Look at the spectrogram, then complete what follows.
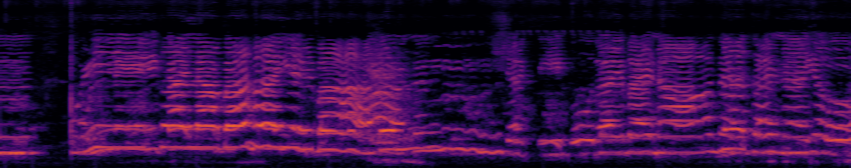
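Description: A woman's voice singing a Tamil devotional song to Murugan in long, drawn-out, ornamented notes, with two short breaks for breath, about half a second in and about five seconds in.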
